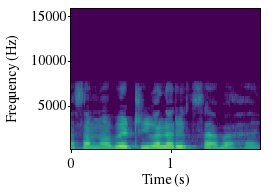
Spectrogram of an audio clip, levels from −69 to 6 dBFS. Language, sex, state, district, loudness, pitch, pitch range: Bhojpuri, female, Uttar Pradesh, Ghazipur, -16 LUFS, 185 Hz, 165-190 Hz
